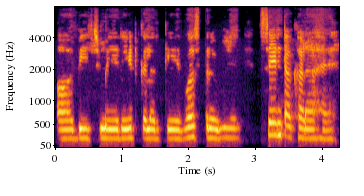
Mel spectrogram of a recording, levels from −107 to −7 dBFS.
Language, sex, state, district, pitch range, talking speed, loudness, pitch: Hindi, female, Maharashtra, Nagpur, 195-210 Hz, 155 wpm, -17 LUFS, 200 Hz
